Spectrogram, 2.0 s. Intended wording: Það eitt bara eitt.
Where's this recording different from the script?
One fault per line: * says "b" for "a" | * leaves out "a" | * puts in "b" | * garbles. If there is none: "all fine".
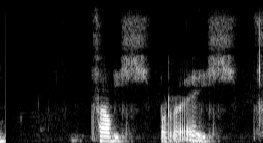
all fine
